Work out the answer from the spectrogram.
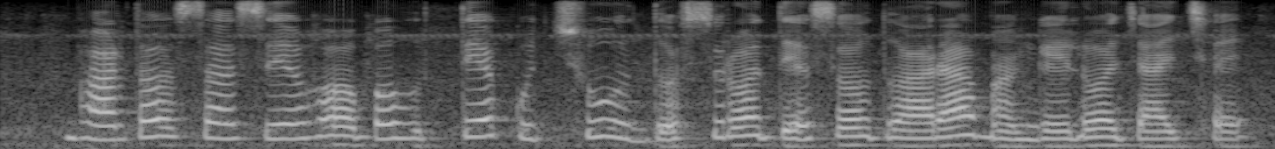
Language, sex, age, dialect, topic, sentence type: Maithili, male, 18-24, Angika, banking, statement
